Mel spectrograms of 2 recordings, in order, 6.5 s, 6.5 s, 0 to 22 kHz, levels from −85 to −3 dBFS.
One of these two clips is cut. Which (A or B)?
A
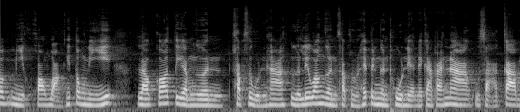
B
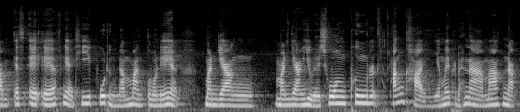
A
